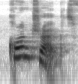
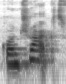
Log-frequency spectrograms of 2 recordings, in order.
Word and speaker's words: contract: So when it functions as a noun, it is stressed on the first syllable usually. And when it is function as a verb, it is stressed on the second syllable usually.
